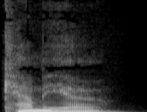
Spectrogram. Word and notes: cameo: British English

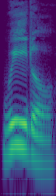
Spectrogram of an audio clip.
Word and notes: wheedle: American English

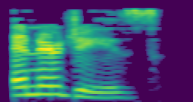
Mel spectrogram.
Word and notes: energies: British English

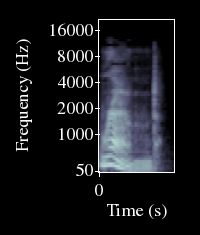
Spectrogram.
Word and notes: rand: British English

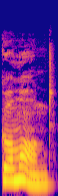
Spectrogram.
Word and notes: gourmand: British English

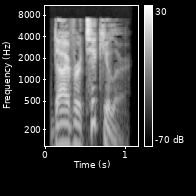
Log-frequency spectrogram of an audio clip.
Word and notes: diverticular: British English

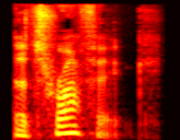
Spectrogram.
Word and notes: atrophic: British English

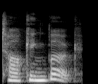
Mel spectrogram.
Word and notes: talking book: American English

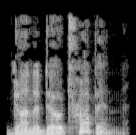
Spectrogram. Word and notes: gonadotropin: British English

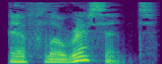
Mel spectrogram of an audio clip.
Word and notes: efflorescent: British English

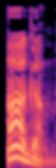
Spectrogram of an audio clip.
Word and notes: ogam: British English

